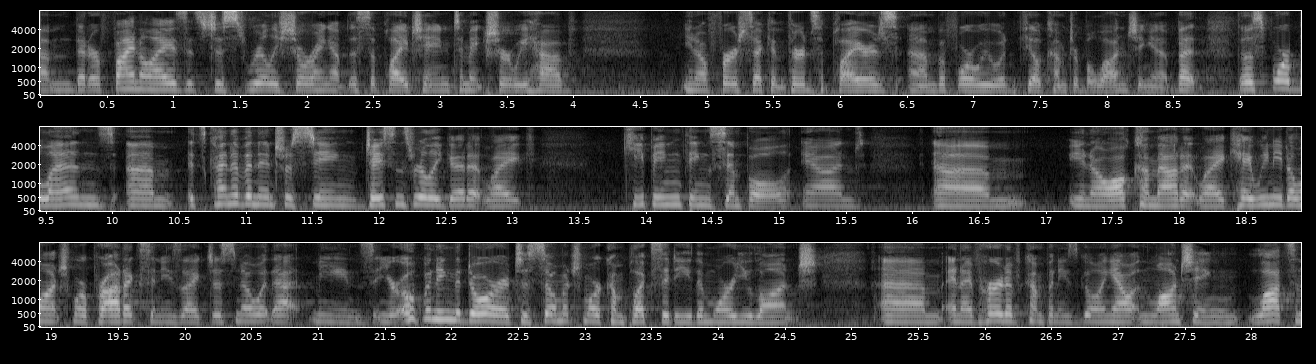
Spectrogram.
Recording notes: Audience Q&A.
